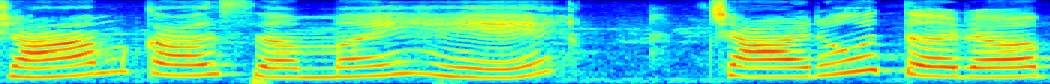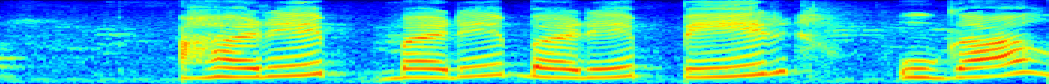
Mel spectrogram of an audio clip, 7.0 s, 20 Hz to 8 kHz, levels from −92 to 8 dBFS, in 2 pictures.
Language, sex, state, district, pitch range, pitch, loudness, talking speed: Hindi, female, Assam, Sonitpur, 295-360 Hz, 315 Hz, -14 LUFS, 105 wpm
